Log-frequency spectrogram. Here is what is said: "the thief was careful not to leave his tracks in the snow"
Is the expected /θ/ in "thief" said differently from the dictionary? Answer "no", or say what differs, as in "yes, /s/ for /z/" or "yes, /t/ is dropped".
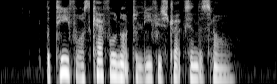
yes, /t/ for /θ/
